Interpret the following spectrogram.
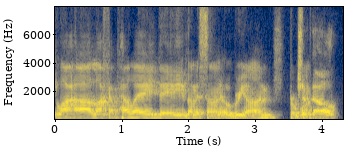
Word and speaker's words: Chapelle: de Lan obrian forelle Chapelle like Chappelle it's the same pronunciation same pronunciation um 115 that didn't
